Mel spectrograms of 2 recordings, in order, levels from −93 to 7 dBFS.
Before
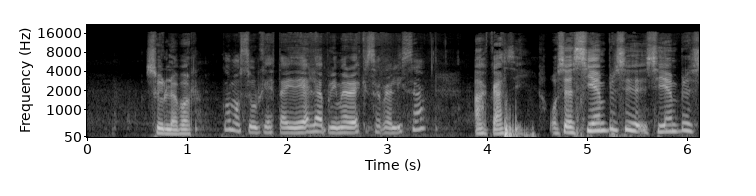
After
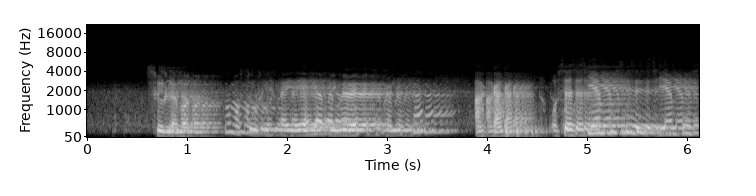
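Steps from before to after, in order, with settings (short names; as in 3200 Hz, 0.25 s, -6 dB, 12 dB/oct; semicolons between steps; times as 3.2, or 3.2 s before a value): mistuned SSB -84 Hz 320–2100 Hz; bouncing-ball echo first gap 0.11 s, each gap 0.75×, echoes 5; gain +7.5 dB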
